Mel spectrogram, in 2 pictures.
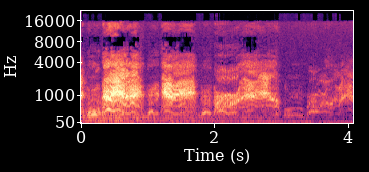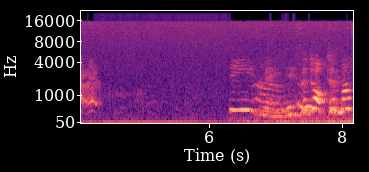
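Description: Simba, a dog held steady under a net, gives loud close grunting growls and rough panting in the first three seconds. Calmer breathing follows, then someone speaks soothingly to the dog near the end.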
